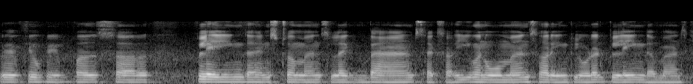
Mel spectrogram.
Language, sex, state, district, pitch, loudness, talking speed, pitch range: English, male, Karnataka, Bangalore, 105 Hz, -19 LUFS, 145 wpm, 105-110 Hz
